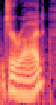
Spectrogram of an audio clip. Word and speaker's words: Girod: Now, a federal judge or a federal court determined that the Amish farmer, his name was Samuel Girod, I think I'm pronouncing that correctly, G-I-R-O-D, Girod, mislabeled his herbal home remedies, which were for sinus infections, skin disorders, and cancer.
